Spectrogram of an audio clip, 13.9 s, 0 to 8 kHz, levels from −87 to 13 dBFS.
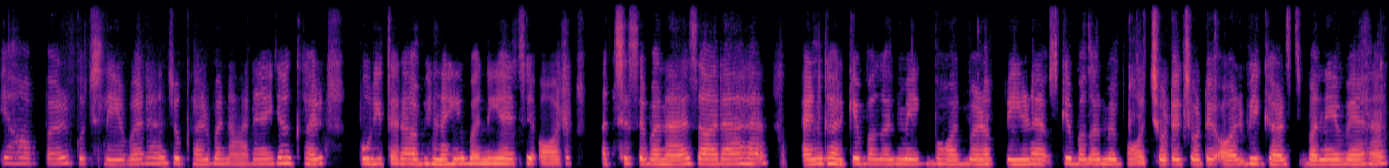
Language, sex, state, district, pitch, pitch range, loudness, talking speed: Hindi, female, Bihar, Jamui, 235 Hz, 225-245 Hz, -19 LUFS, 205 wpm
